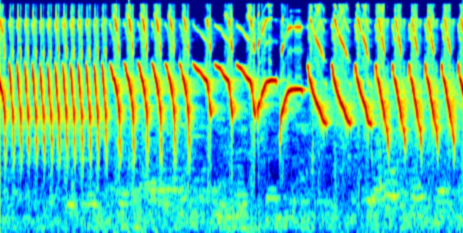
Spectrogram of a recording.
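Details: Actively singing canary with a long rolling song meant to teach young canaries: a fast even series of sharp descending notes, then slower looping downslurs and rising whistles, bright and high-pitched throughout.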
